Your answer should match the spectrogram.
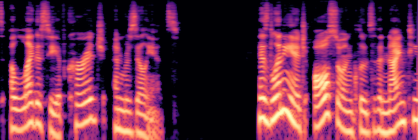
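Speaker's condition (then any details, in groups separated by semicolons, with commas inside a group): No condition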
